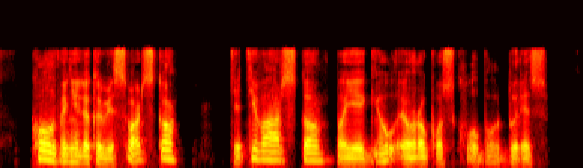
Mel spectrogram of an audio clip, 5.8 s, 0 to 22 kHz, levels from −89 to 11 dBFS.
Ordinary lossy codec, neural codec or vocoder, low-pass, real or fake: Opus, 64 kbps; codec, 24 kHz, 0.9 kbps, WavTokenizer, small release; 7.2 kHz; fake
